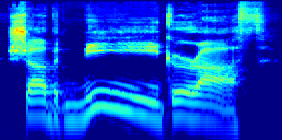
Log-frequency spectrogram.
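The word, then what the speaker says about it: Shub-Niggurath: You really got to hit and extend that second syllable, and it needs to have an E sound. I will demonstrate. Shub-ni-gurath.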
